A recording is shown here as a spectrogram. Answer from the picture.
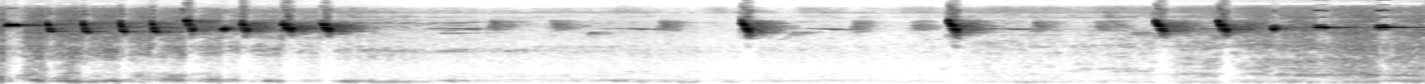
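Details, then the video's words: Kurincang in dense 'tembakan rapat' style, a fast burst of sharp high chirps, then a few spaced, loud, downward-sliding shot notes with thin whistles between, ending in another quick chirping run. "Masteran burung kurincang tembakan rapat"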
